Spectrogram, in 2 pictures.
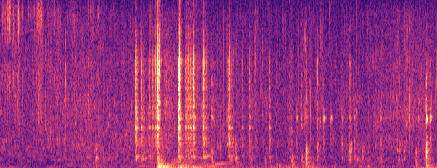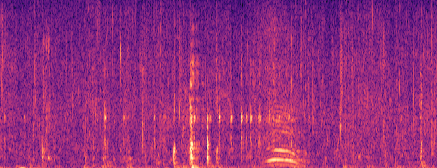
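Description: A few sharp knocks and rattles on the boat as a small caught fish is swung aboard and handled, the loudest cluster about a second in, with a brief voice sound near the end.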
